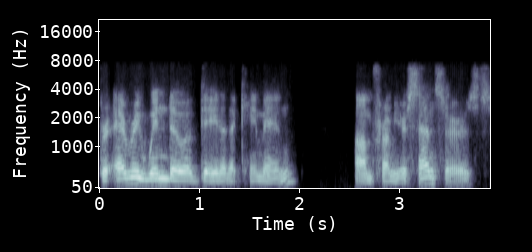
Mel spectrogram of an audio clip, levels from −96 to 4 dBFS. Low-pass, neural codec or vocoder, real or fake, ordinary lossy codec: 7.2 kHz; none; real; Opus, 16 kbps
